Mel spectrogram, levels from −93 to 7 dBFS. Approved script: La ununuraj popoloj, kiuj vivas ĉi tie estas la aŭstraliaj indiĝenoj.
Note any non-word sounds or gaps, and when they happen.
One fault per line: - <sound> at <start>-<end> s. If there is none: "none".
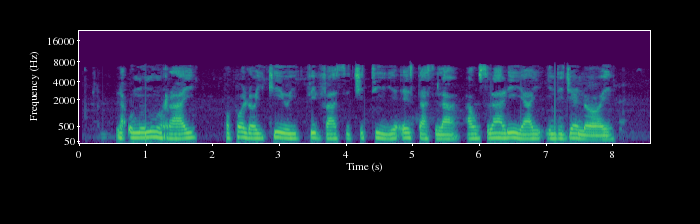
none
